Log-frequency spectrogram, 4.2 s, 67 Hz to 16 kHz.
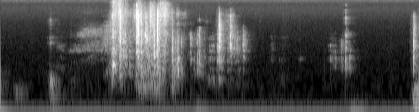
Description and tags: Picking Paper Off Ground4
Picking a paper up off the ground.
pages, rustling, paper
